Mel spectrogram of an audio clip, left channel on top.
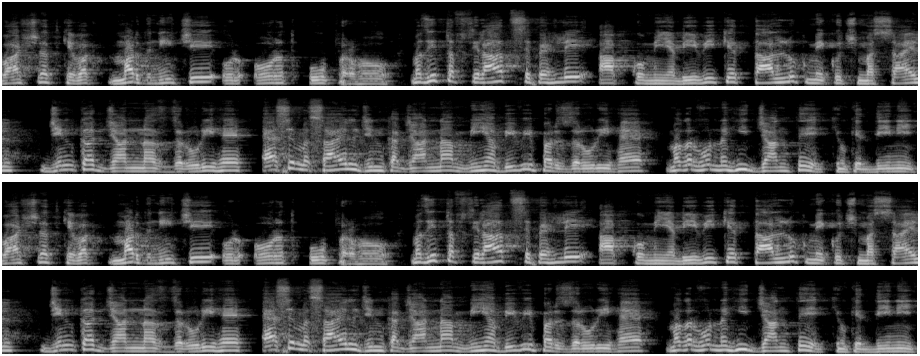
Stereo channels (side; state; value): both; normal; correlation 0.98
